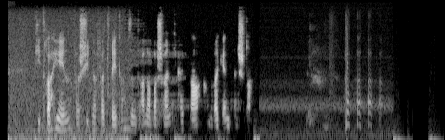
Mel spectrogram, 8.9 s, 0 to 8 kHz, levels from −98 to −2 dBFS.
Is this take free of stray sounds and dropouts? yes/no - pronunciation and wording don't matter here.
no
